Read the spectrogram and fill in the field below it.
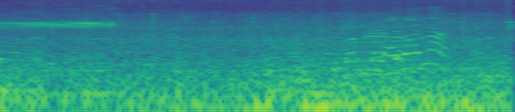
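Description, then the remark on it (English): A bus rumbles steadily through traffic, its low engine drone continuous, with a brief rising whine near the end and faint voices in the background. “I jumped onto a moving bus and escaped.”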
